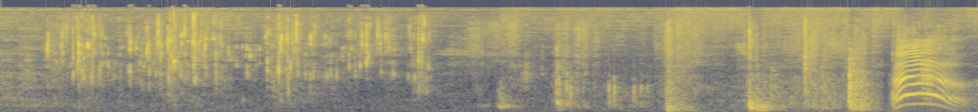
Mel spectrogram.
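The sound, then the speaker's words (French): Milk pours into a bowl of ice cubes with a bright, crackling splash and scattered clinks for a few seconds, then short voiced sounds and a rising-falling vocal tone take over at the end. “Mais là, c'est du lait qu'on verse dans un bol de glaçons.”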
